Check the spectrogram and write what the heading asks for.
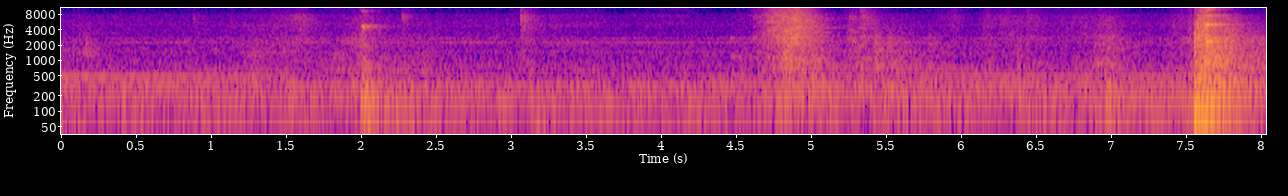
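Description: Oven being opened and the lasagna lifted out: a click as the oven door opens, a brief scrape of the metal rack and glass baking dish as it is pulled out, and the oven door shut with a sharp knock near the end. A steady low hum runs underneath.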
